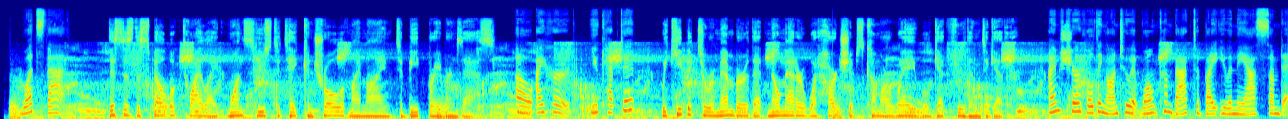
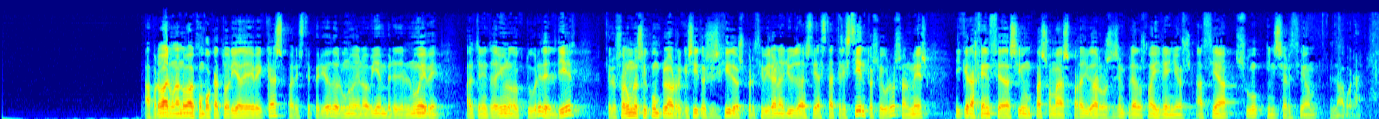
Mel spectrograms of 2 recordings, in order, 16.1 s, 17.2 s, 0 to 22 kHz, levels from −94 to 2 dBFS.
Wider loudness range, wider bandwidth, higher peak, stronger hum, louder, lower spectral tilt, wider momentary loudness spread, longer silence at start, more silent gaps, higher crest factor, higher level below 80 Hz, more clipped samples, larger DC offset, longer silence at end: about the same, 1 LU vs 3 LU; first, 16 kHz vs 14.5 kHz; second, -10 dBFS vs -6 dBFS; neither; about the same, -25 LUFS vs -27 LUFS; about the same, -5.5 dB/octave vs -4.5 dB/octave; second, 4 LU vs 10 LU; second, 0.1 s vs 1.8 s; neither; second, 16 dB vs 22 dB; first, -38 dBFS vs -56 dBFS; neither; neither; about the same, 0 s vs 0 s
